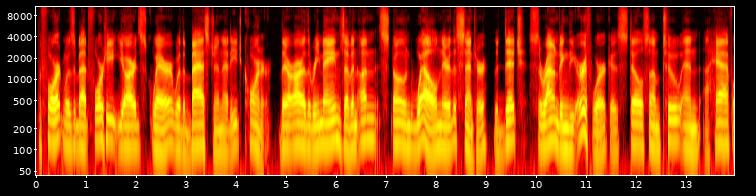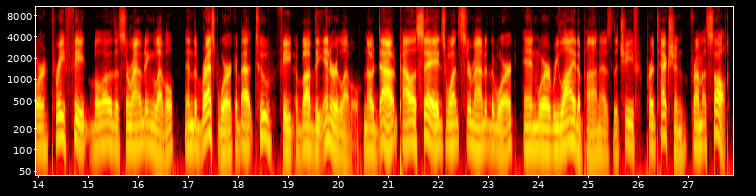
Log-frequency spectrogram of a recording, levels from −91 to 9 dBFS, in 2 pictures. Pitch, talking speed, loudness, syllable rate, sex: 110 Hz, 150 wpm, -20 LUFS, 4.0 syllables/s, male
